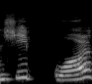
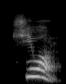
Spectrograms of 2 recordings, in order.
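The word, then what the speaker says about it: 시월: karena dia ada pengecualian bukan you work tapi You are bukan sip wall tapi Seaworld oke lalu untuk pengucapan lidah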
